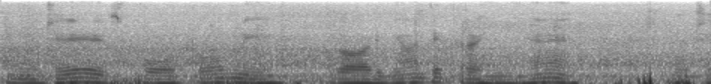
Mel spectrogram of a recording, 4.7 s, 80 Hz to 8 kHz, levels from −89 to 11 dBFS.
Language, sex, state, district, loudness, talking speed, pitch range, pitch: Hindi, male, Madhya Pradesh, Katni, -20 LUFS, 115 wpm, 95-110 Hz, 100 Hz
